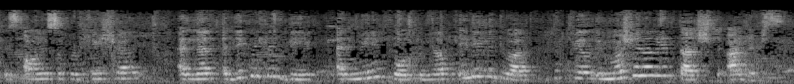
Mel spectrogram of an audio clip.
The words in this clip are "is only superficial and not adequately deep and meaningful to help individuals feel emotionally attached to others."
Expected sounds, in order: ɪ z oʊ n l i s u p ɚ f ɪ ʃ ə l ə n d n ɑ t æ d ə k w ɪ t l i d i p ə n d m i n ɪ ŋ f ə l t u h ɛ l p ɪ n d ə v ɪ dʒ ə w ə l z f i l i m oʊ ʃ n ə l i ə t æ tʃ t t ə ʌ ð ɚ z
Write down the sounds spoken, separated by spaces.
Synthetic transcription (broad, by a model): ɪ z oʊ n l i s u p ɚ f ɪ ʃ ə l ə n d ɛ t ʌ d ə k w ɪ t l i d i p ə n m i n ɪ f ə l t u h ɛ l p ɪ n d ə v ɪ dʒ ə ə l f i l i m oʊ ʃ n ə l i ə t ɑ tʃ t t ə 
